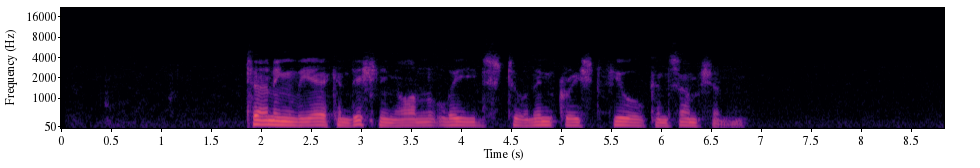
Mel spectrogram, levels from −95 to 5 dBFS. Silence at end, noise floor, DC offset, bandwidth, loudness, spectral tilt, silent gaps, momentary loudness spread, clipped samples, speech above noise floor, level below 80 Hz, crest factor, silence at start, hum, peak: 2 s; -80 dBFS; under 0.1%; 9.8 kHz; -41 LUFS; -9 dB/octave; none; 15 LU; under 0.1%; 40 dB; -74 dBFS; 22 dB; 1.85 s; 60 Hz at -70 dBFS; -22 dBFS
